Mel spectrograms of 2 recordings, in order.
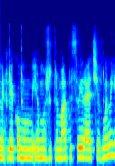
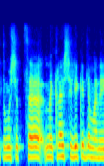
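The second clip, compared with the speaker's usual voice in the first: usual speaking voice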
